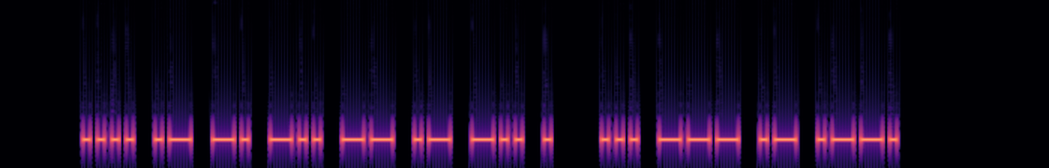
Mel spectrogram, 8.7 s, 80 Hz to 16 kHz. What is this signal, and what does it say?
Morse code, heard as a keyed tone, about 21 wpm, 700 Hz. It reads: HANDMADE SOAP
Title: Difficult Words with Hints - 20wpm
